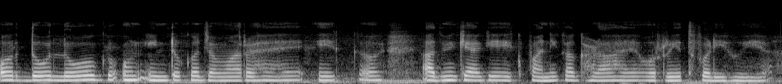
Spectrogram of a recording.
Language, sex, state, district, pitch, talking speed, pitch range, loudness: Hindi, female, Goa, North and South Goa, 190 Hz, 170 wpm, 180-195 Hz, -16 LUFS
